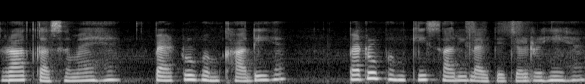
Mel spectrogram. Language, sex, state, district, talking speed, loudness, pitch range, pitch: Hindi, female, Delhi, New Delhi, 165 wpm, -17 LUFS, 175-210 Hz, 190 Hz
